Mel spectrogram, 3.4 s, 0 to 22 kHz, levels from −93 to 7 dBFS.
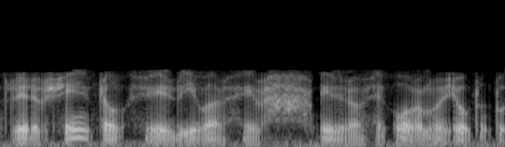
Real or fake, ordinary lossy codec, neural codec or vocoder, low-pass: fake; MP3, 32 kbps; autoencoder, 22.05 kHz, a latent of 192 numbers a frame, VITS, trained on many speakers; 3.6 kHz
